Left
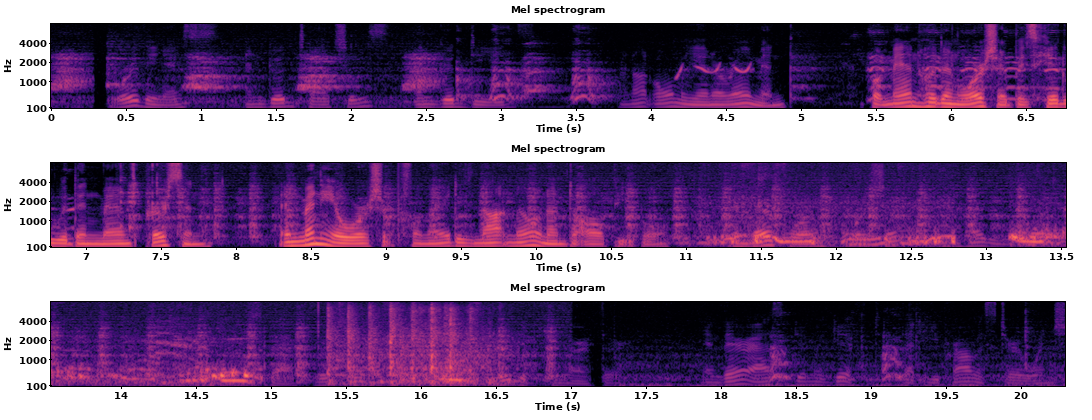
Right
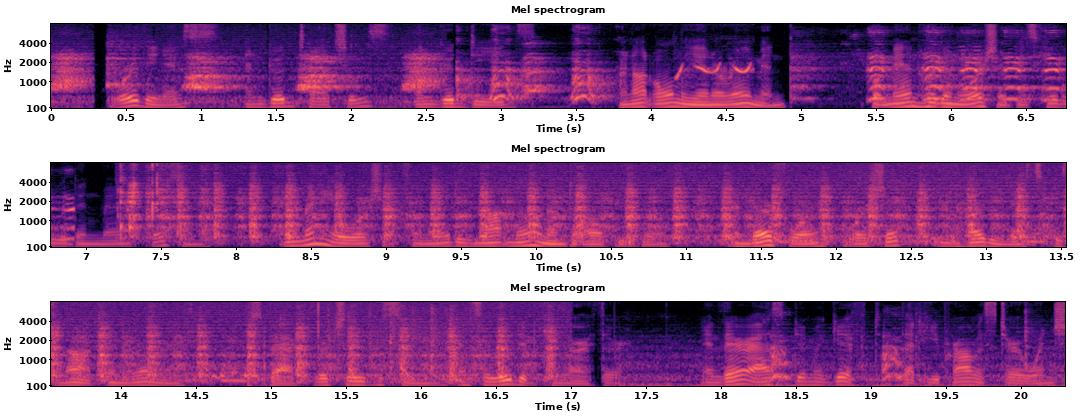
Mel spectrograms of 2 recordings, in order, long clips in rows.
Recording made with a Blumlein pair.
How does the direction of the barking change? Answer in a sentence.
You can hear the barking stay in one place.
